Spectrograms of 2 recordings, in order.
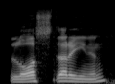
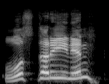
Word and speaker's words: Luostarinen: Luostarinen. Draisaitl wins it. I'm trying to fix my pronunciation of Luostarinen. Someone currently living in Finland told me how to say it. Stetcher. Oh, Lundell might have it. Luostarinen.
